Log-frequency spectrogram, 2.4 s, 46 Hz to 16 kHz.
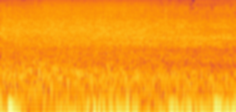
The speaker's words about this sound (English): These waves were recorded on an ebb tide on Deal Beach on Sunday, October 4th, 2020.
